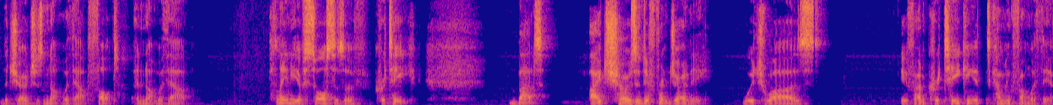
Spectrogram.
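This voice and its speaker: Very deep, low pitch from a man with vocal fry and lively intonation, at a fairly slow pace with long, frequent pauses. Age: 40s. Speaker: pastor. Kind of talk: casual chat. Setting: video call.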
